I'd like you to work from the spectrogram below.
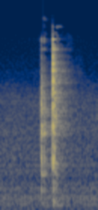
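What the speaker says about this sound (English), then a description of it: "And I just spoon it onto there and make a nice crust." Two quick metal scrapes or taps of a spoon against a dish while mustard is spread onto roast beef, close and distinct over a low steady hiss.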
